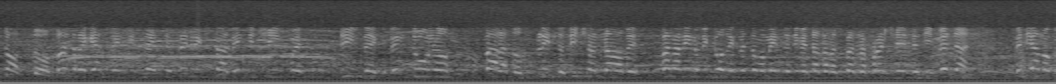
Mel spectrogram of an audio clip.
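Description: Several voices talking at once in the background, with no single clear speaker, over a steady low hum.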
